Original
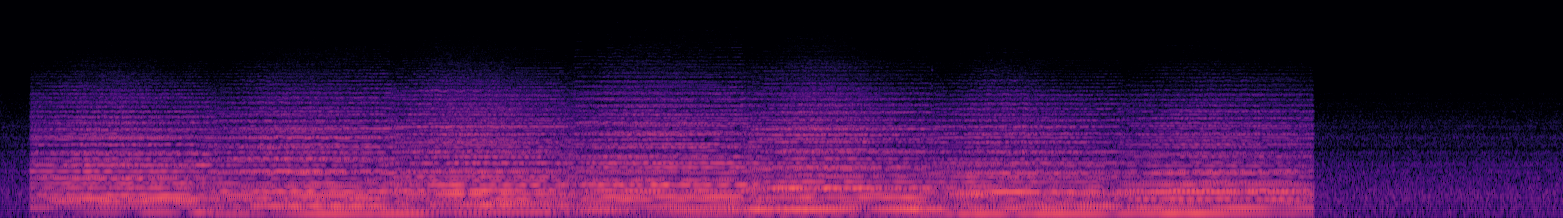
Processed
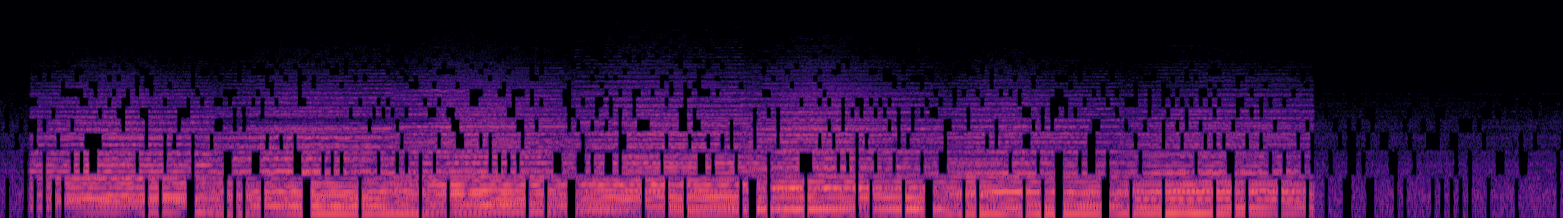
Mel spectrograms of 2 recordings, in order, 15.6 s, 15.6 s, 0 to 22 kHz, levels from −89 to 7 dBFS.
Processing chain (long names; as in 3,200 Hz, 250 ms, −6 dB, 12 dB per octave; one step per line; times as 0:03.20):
time-frequency cells dropped at random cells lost 23%
0:02.17–0:04.36: notch filter 2,600 Hz, Q 8.8
level +3 dB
